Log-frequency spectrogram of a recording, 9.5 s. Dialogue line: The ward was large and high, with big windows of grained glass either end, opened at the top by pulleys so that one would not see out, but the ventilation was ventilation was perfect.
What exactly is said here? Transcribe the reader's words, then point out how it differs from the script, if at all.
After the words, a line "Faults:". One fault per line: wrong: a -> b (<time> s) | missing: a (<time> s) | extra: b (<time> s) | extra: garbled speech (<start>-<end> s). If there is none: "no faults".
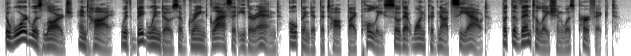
The ward was large and high, with big windows of grained glass at either end, opened at the top by pulleys so that one could not see out, but the ventilation was perfect.
Faults:
extra: at (3.5 s)
wrong: would -> could (6.4 s)
missing: ventilation was (8.6 s)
